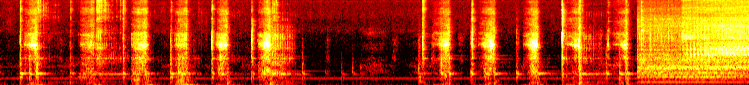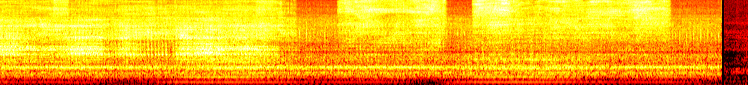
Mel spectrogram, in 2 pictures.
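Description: A hand rasp files a wooden sword handle, quick rhythmic scraping strokes, close and sharp. Then a steady loud whirring tool noise takes over and runs continuously to the end.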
